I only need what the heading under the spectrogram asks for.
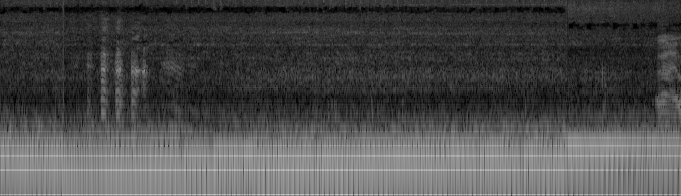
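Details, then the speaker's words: Free BMW given as "ran when parked," started and running but smelly, and it does not move: steady, even engine hum with no tapping, knocking or grinding; engine sounds mechanically healthy. "oh that sounded wonderful all that clunky was well now that we know that runs"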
